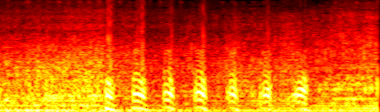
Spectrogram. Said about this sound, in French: Oh, l'hélicoptère qui dit bonjour!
